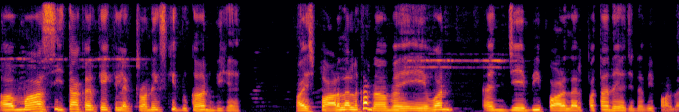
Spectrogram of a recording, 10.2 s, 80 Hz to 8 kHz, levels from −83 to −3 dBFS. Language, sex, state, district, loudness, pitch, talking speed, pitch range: Hindi, male, Bihar, Gopalganj, -17 LUFS, 130 Hz, 165 wpm, 120-140 Hz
